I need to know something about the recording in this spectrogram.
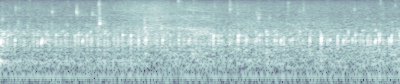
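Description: Dry ice bubbling in water in a small cauldron: a faint, steady stream of small pops and fizzing as the fog forms.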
